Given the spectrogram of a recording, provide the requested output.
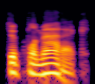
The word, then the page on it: Diplomatic: American English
